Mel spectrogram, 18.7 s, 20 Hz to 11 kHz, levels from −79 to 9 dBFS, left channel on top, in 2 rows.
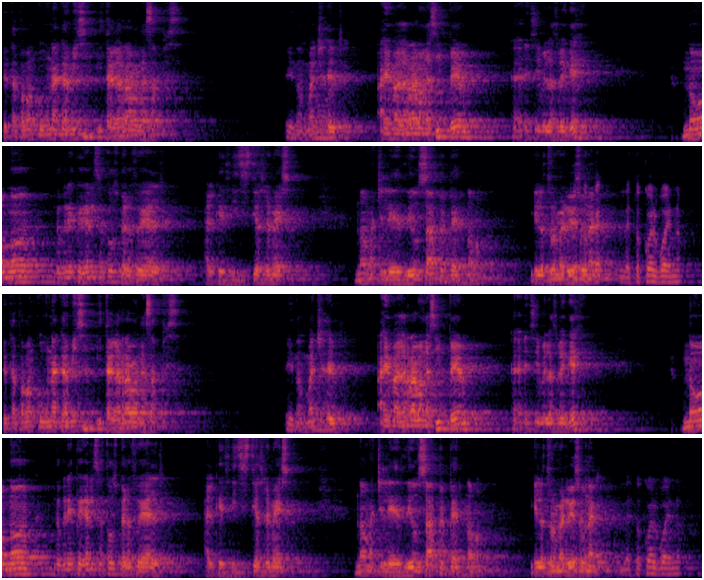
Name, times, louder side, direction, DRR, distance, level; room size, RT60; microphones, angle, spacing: voice 1, 0.0-2.4 3.8-4.5 5.0-6.3 6.8-7.8 9.1-11.5 12.0-13.2 14.0-15.8 16.4-17.3, right 2 dB, 35° right, 3 dB, 1.1 m, -29 dB
voice 2, 4.1-4.7 16.9-18.4, left 4 dB, 40° left, 10 dB, 0.4 m, -35 dB
24.0 x 9.7 x 2.4 m, 1.5 s
head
